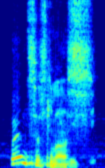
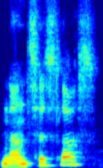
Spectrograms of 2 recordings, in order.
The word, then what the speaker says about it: Wenceslas: Wenceslas. You said Nunceslas? Wenceslas. Wenceslas. Spell that for me.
